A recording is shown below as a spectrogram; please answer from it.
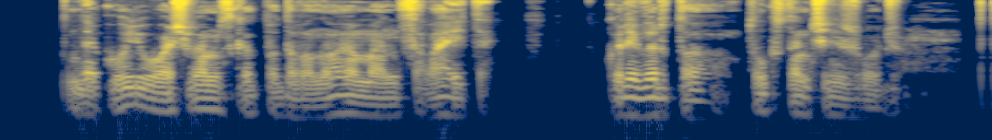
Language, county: Lithuanian, Šiauliai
